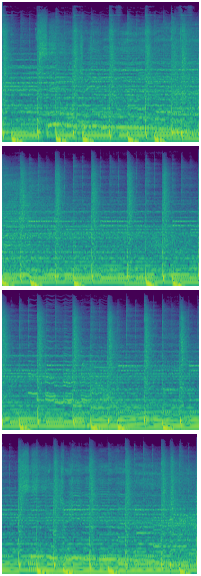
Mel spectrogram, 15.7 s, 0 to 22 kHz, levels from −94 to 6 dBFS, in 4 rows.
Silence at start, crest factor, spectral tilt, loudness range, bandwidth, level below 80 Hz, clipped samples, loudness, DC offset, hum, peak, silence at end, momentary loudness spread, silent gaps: 0 s; 10 dB; -5 dB/octave; 2 LU; 16.5 kHz; -16 dBFS; under 0.1%; -14 LUFS; under 0.1%; none; -2 dBFS; 0 s; 3 LU; none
